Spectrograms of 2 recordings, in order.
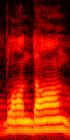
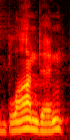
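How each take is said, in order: First: The name is said the French way. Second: The name is said the American way.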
